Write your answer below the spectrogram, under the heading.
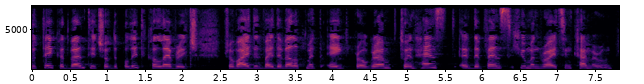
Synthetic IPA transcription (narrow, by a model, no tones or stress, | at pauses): ʊd̪̚t̪eɪkad̪væ̃nt̪ɪd͡ʒɔvd̪əpɔlɪt̪ɪ̥kʰalˠlɛvəɹɪd͡ʒpʰɾɔʋajdɪd̪̚bajd̪ɛvɛlɔpmɛ̃nt̪eɪd̪pɹoɡɾãmt̪ʰuɛ̃nhæ̃nsɛ̃nd̪ɪfɛ̃nshjumə̃nɹajt̪sɪ̃nkʰæmɛɹũn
